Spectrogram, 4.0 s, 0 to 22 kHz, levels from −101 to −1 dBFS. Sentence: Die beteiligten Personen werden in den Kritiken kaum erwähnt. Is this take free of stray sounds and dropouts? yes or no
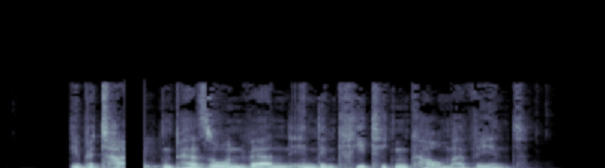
no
